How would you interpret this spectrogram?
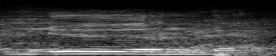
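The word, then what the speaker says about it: Nürnberg: this one E A then you can pronounce the name of my city nberg the story of the name of the city goes like this yeah nberg it was actually one sentence yeah the king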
